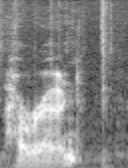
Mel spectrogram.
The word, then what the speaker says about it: Haroon: i'll go to me haroon people pronounce it heroine sometimes too eh but if you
